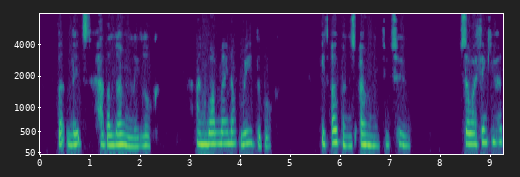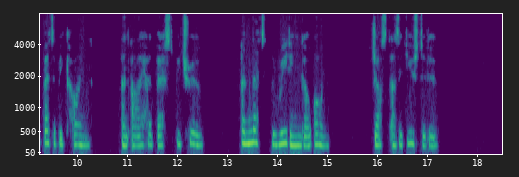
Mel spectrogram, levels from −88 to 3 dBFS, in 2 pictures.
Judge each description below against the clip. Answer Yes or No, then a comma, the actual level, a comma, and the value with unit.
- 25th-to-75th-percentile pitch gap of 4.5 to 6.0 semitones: No, average, 2.7 semitones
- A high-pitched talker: Yes, high, 220 Hz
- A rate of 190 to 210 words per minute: No, average, 145 wpm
